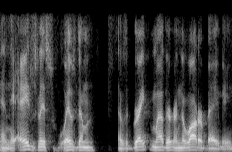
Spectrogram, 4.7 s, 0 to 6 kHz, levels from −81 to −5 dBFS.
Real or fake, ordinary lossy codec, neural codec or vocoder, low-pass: fake; MP3, 48 kbps; codec, 16 kHz, 2 kbps, FunCodec, trained on Chinese and English, 25 frames a second; 5.4 kHz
